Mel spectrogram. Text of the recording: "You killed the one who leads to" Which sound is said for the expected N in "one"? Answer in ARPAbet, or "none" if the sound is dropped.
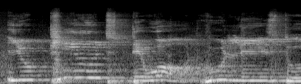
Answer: L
